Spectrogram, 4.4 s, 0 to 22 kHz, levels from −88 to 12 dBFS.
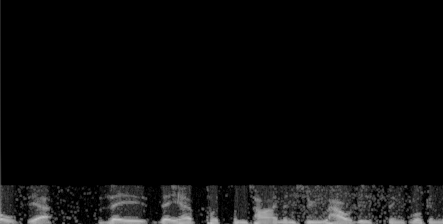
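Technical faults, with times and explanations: Throughout, overdone noise removal: aggressive suppression mutes bands near the noise estimate, leaving a lowered background broken into twinkling specks, unlike steady band-limiting.
2.68–2.75 s, short concealed packet loss: after "they have put some", about 40 ms went missing and was filled by extending prior sound, a brief smear rather than silence.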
